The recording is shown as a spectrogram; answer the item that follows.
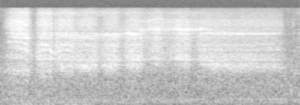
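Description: A rough hissing noise close to the microphone, lasting almost two seconds and cutting off sharply just before speech resumes.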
